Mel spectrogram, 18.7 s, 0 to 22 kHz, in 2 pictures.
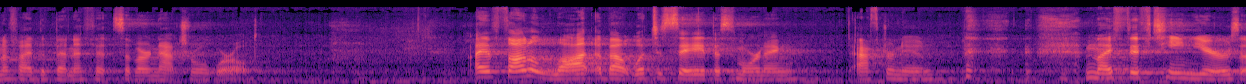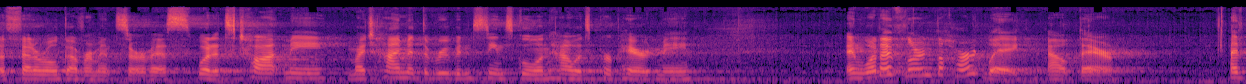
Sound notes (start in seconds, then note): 7.3 chuckles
